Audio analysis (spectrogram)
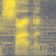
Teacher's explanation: we're dropping our Ts in English. It's becoming a silent letter, honestly. Even in the word "silent", you can just say "silen". · Even in the word silent, you can just say silen. You don't need to say the T.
